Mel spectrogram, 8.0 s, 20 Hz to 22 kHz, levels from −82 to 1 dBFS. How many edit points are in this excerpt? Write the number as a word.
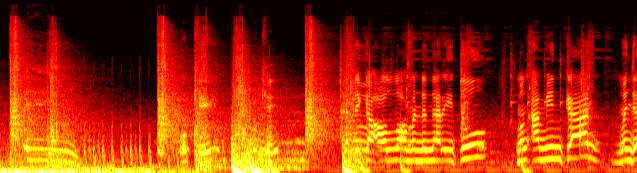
one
